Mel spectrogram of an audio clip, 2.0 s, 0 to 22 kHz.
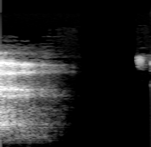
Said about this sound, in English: We will take 3 deep cleansing breaths to center ourselves in this moment. Deep in, deep out.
